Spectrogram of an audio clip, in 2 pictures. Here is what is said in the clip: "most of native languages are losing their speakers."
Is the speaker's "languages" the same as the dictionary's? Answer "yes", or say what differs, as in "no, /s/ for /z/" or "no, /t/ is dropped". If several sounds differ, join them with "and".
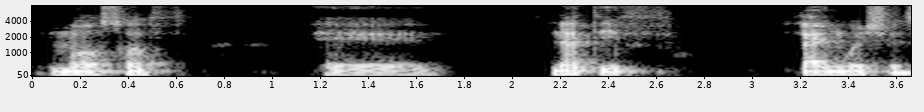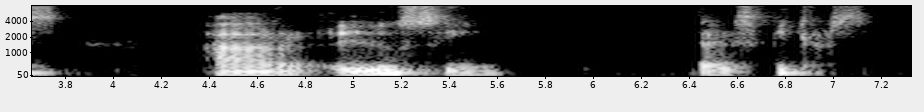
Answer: no, /s/ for /z/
